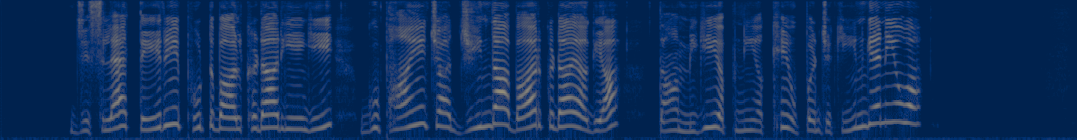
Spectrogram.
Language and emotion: Dogri, surprised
